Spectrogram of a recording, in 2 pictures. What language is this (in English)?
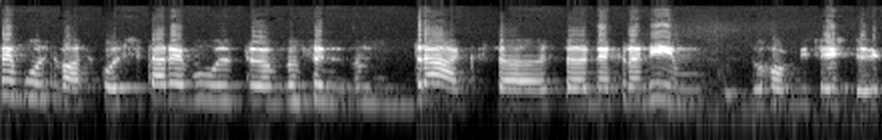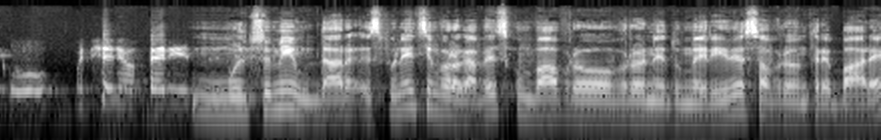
Romanian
